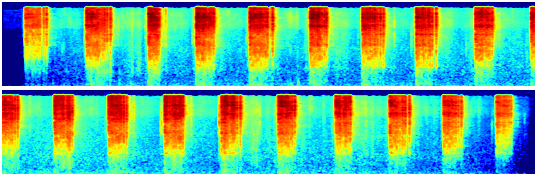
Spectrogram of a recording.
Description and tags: Sound of mechanic rattle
